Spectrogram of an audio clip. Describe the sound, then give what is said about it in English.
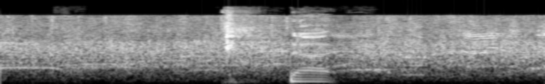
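Steady, dense audience applause fills the whole stretch at a fairly loud level, with a brief sharp knock and a short shout of "preach" from someone in the audience rising out of the clapping midway. “Wow, an applause for that.”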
